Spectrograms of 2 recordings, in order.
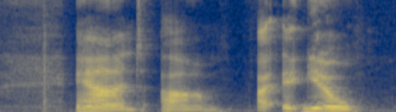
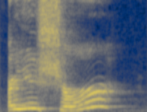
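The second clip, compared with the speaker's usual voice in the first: husband's disbelieving question, pitched much higher; mock his stunned doubt, higher; husband asking in disbelief, pitched higher; imitating husband; 10 semitones higher, 4 dB louder than usual. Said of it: "He goes".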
